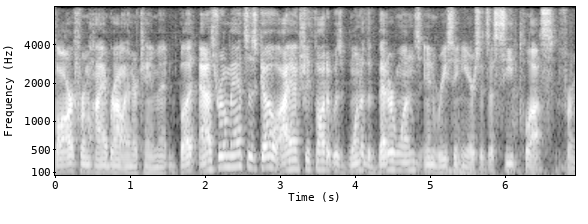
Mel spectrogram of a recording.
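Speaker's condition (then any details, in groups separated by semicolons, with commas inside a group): No condition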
